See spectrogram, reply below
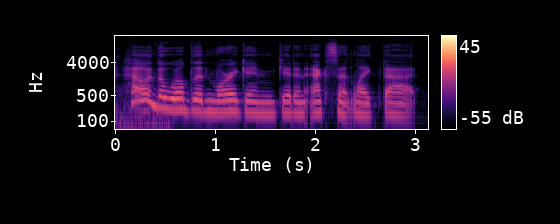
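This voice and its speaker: A woman's voice: on the low side, very animated, a little slow, vocal fry. A woman doing a casual let's play, commenting and role-playing dialogue as a gaming host.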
